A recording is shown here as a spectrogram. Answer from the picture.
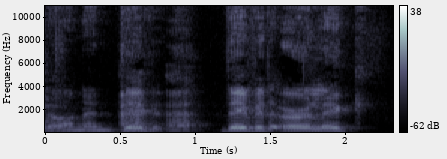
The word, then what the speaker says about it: Ehrlich: Everyone seemed relatively positive, except second favorite Carl Boy after David Sims, David Elric. He was lukewarm. Did I say his name right? Not David. – David Ehrlich, yeah.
